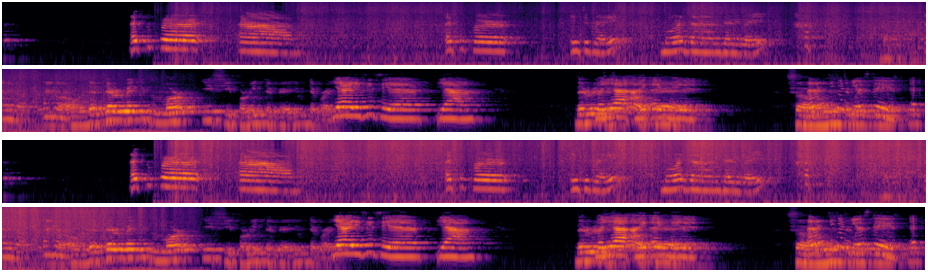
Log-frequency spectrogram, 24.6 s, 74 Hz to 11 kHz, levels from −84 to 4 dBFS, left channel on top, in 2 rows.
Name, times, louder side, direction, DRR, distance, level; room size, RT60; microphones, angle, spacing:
sound 1, 2.0-15.1, right 12 dB, 85° right, 1.0 m, -32 dB
voice 1, 2.1-2.7 3.1-4.0 5.9-6.8 7.6-8.3 8.8-10.2 10.5-10.8 11.2-11.6 12.3-13.2 16.7-18.6 20.2-21.6 23.0-24.5, right 2 dB, 20° right, 4 dB, 3.1 m, -27 dB
voice 2, 11.7-16.8 20.0-21.6 22.8-24.5, left 1 dB, 20° left, 5 dB, 7.1 m, -31 dB
24.5 x 19.0 x 10.0 m, 0.81 s
head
